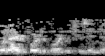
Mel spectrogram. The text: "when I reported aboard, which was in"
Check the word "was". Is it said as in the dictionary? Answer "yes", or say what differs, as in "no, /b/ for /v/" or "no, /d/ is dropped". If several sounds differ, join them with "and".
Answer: yes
